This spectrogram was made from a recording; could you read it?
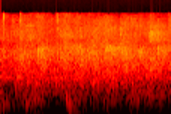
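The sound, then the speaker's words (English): A group applauds steadily, a dense, even wash of many hands clapping at once with no pauses and no voices over it. “Round of applause.”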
